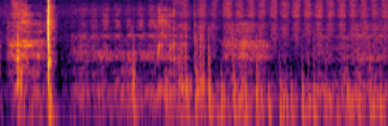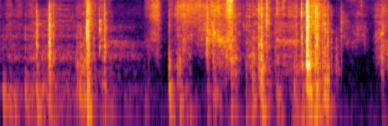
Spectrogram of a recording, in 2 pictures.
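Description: Card stock being cut along a cut line for a step fold card, giving a steady scraping, rasping glide with several sharp clicks and knocks near the end, close and fairly quiet with no talking.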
